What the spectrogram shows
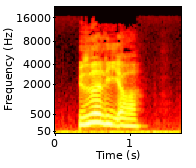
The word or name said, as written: yderligere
